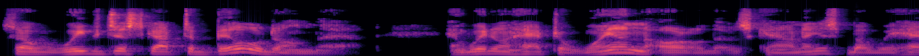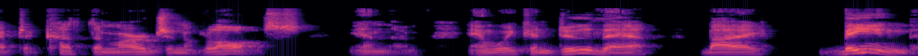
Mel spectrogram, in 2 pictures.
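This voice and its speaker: With a Texan accent, a man talks at a moderate pace in a fairly low pitch, his intonation lively over a quiet background. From Texas. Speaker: populist speaker, former state agriculture commissioner. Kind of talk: political talk. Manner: humorous, folksy.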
